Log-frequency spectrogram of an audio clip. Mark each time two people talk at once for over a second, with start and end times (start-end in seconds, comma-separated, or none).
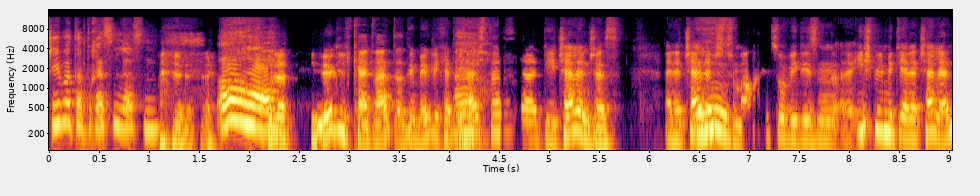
none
